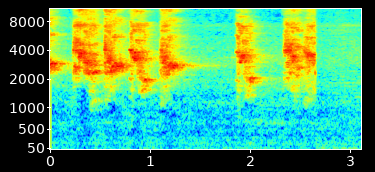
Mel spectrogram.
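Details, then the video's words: Wild Javan myna at an apartment in Singapore, singing to call its mate: four broad, harsh grating notes in quick succession, a short pause, then two more raspy notes. "Begini bedanya Kicauan Jalak Kebo liar di Singapura"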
